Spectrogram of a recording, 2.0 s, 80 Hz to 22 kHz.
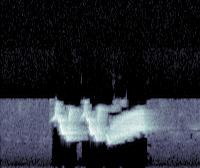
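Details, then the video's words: Eastern crowned warbler song, recorded in 2020: a single high, buzzy phrase of about one second made of a few quick slurred notes, ending in a drawn-out wheezy note, on a silent background. "산솔새, 1번 듣기, 곤충소리, 새소리"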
